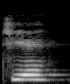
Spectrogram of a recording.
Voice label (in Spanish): "chie", Silabas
